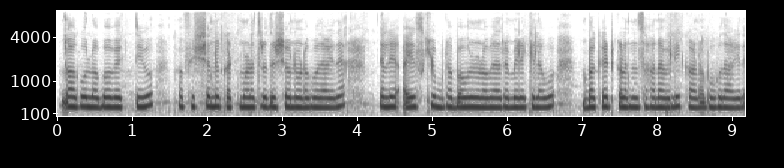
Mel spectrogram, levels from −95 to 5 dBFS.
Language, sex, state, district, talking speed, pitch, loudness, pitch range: Kannada, female, Karnataka, Dharwad, 150 wpm, 230 Hz, -24 LUFS, 225-235 Hz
